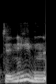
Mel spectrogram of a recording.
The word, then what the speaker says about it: Dunedin: It's a Scottish name, so it's not pronounced at all like it looks. But Dunedin is located on the Gulf Coast of Florida, about halfway up, just about 45 minutes northwest of Tampa Bay.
